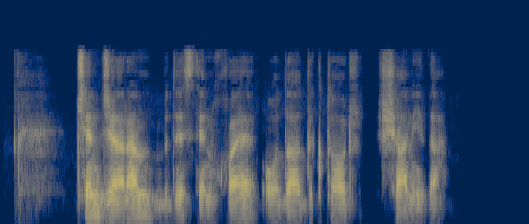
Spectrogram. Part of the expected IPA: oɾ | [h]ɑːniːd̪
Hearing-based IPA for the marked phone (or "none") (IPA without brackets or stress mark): ʃ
